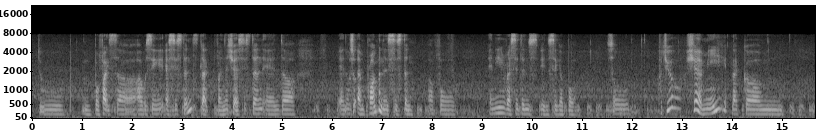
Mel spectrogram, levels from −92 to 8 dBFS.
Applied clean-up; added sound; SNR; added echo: none; Squeak; 17 dB; none.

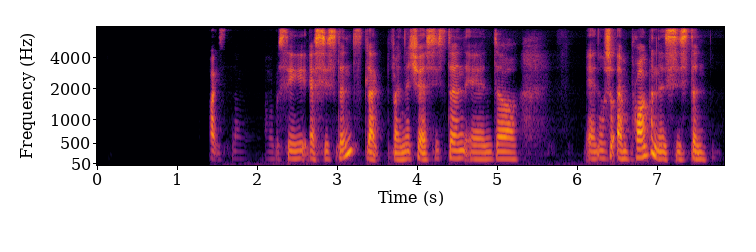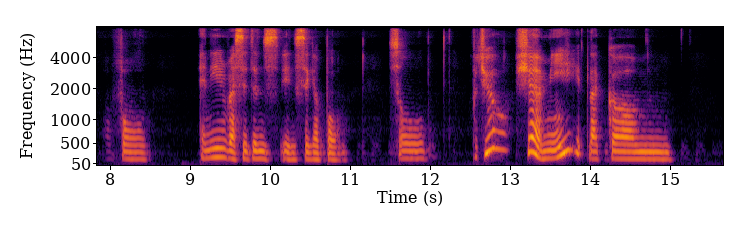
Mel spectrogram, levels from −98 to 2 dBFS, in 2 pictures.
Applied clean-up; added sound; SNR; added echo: neural mask model DeepFilterNet 3.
